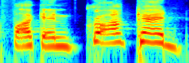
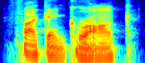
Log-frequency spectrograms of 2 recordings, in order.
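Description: First: High-pitched Boston holler, mock yell; Boston accent call-out. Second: Low, understated Boston name-drop; Boston accent. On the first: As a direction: hail someone across a crowd in Bostonian. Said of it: "Dude, I was like". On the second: Acted. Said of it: "you do, you do that accent".

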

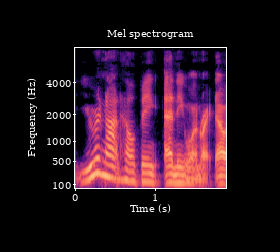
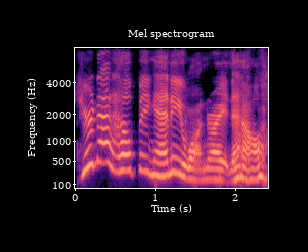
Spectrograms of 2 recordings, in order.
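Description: First: Said in the usual way. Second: "you're not helping anyone right now" pitched up and stretched; "you're not helping anyone right now" as a lifted, emphatic reproach; emphatic insistence. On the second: Retold or imitated. Insists again after listener's objection.

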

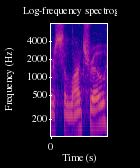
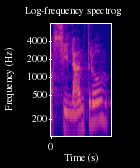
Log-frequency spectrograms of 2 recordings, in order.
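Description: First: CILANTRO said "suh-LAHN-tro"; alternative pronunciation. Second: CILANTRO said "sih-LAN-tro"; first pronunciation. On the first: Preacher offering the other way to say the herb's name, "cilantro" as suh-LAHN-tro. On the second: Preacher offering one way to say the herb's name, "cilantro" as sih-LAN-tro. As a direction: say "cilantro" with a short, flat A in LAN. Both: Shown as a demonstration. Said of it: "however you wanna say that".

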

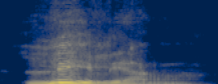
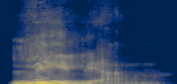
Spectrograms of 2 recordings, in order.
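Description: First: "liliang" with a falling li and a light liang; liliang, fourth tone then neutral. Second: "liliang" again, louder, falling li and light liang; liliang, louder, fourth then neutral; louder repeat. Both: Shown as a demonstration. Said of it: "Poder en chino se dice liliang".

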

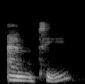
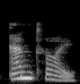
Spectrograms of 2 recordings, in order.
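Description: First: "anti" ending in "ee": AN-tee; first pronunciation. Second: "anti" ending like "tie": AN-tie; second pronunciation. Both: Shown as a demonstration. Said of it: "Is it anti or is it anti?".

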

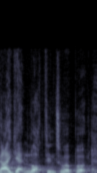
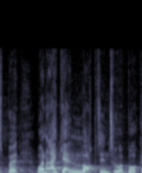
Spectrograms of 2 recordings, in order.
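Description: First: "I get locked into a book" dropped lower and softer; quiet echo. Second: "when" leaned on, the rest plain; preacher repeating a line, weight on "when"; stress on when. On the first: Preacher echoing his own line, lower and softer. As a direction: repeat it low, like an afterthought. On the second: Plain first take before the echo. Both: Shown as a demonstration.

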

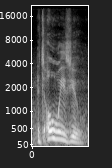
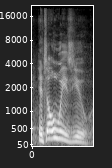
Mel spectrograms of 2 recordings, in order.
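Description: No difference in how they are said.

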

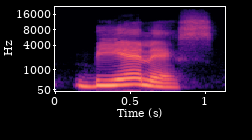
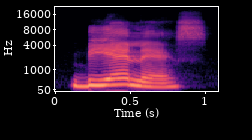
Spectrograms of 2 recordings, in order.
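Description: The two takes are said the same way.

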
